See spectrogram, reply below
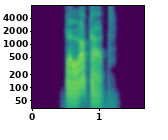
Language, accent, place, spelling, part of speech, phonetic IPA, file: German, Germany, Berlin, gelockert, verb, [ɡəˈlɔkɐt], De-gelockert.ogg
- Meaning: past participle of lockern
